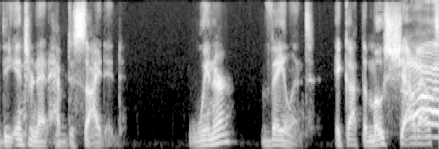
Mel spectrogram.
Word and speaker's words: Vaillant: It was people roasting James for saying "Vaileant" with an extra I. The thread basically turned into a pronunciation lesson. It's Vaillant. Vaillant.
